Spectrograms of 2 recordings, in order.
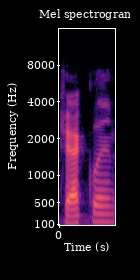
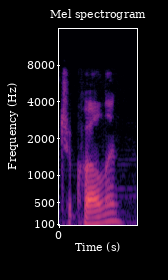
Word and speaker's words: Jacqueline: Is it Jacqueline or Jaqueline? I've heard it pronounced both ways. I think females usually pronounce it Jacqueline and males usually pronounce it Jaqueline.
